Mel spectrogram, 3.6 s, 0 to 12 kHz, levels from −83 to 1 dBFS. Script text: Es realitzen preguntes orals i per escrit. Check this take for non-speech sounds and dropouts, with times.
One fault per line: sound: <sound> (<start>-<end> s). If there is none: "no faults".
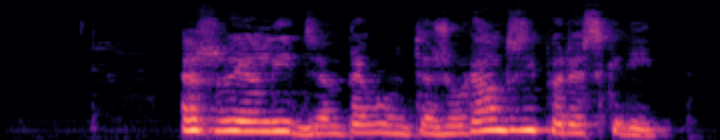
no faults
